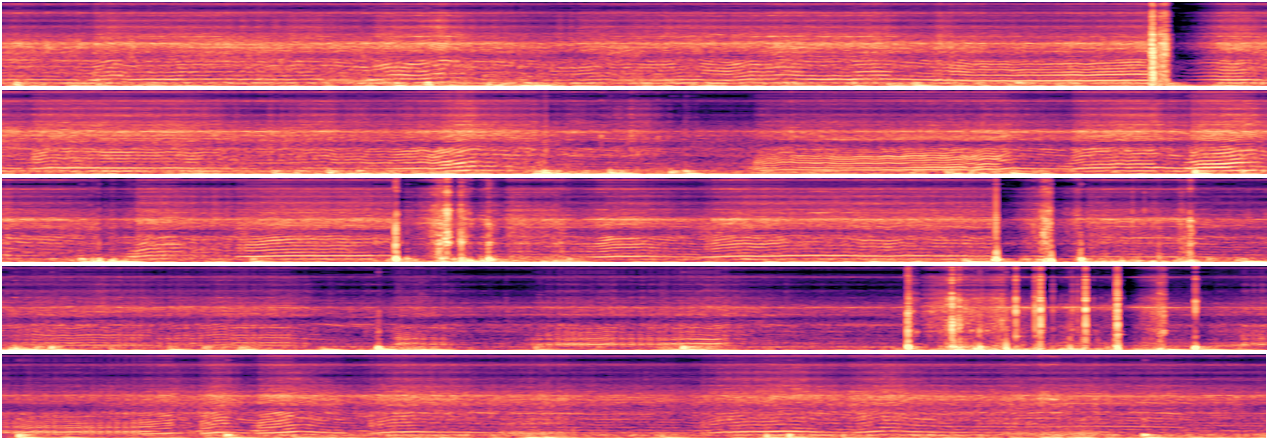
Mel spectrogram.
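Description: Dirt bike engine on a single-track trail, its pitch rising and falling constantly as the throttle opens and closes and gears change. A few sharp knocks cut through it now and then.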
